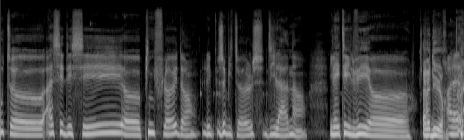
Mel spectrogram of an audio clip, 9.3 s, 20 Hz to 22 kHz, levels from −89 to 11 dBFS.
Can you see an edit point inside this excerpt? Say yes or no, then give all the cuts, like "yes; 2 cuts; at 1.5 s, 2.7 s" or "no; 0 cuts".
no; 0 cuts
